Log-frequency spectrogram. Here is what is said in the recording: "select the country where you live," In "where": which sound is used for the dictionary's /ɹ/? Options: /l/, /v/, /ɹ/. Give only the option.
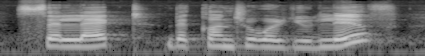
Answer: /ɹ/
